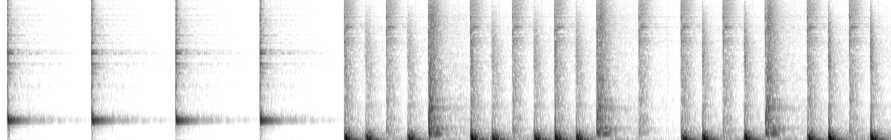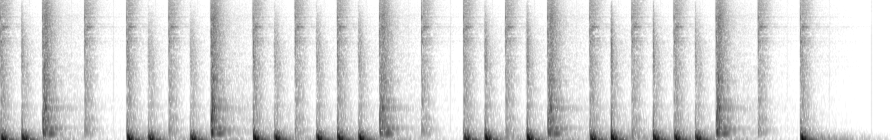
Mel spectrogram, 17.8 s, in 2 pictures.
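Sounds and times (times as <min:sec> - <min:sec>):
rock rhythms: 0:03.4 - 0:17.4.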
